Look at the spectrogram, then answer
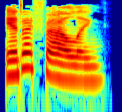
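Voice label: "antifouling", British English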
